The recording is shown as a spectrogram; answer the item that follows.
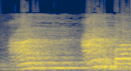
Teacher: النون تقلب ميما تبدل ميما ولكن ما تدغم · Term: تقلب النون الساكنة ميما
